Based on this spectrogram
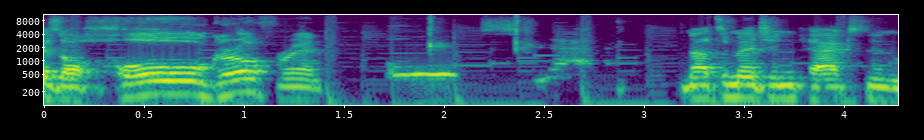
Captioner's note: finger snapping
